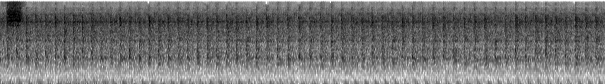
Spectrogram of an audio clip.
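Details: Custom dual-sport single-cylinder motorcycle with a new carburetor idling roughly, a loping, uneven thump instead of a steady beat; spray testing ruled out a vacuum leak, and the cause is still unknown.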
